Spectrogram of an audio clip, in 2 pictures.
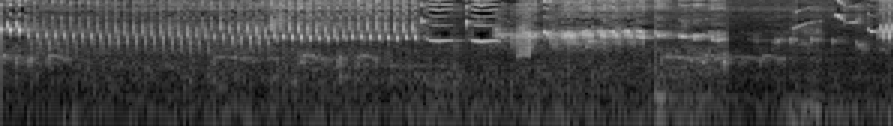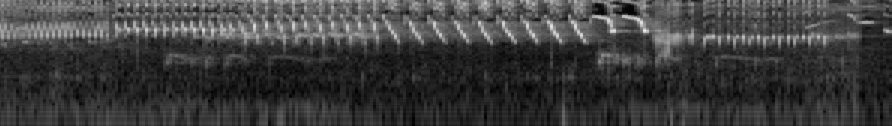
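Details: Canary in long rolling gacor song, used to coax young canaries into singing: moderately soft sustained trills, occasional upswept notes and a long rising run of rapid repeated syllables with faint lower chirps.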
